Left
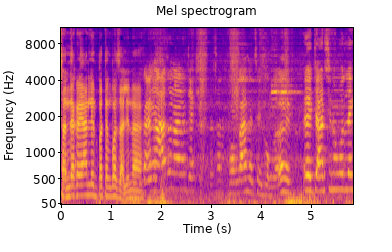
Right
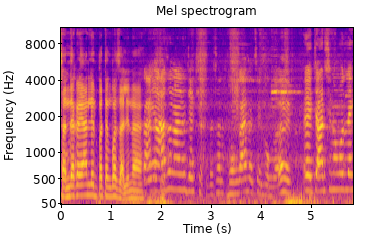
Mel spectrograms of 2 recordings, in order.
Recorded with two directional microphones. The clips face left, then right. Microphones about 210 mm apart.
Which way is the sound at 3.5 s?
15° right (ahead or behind).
